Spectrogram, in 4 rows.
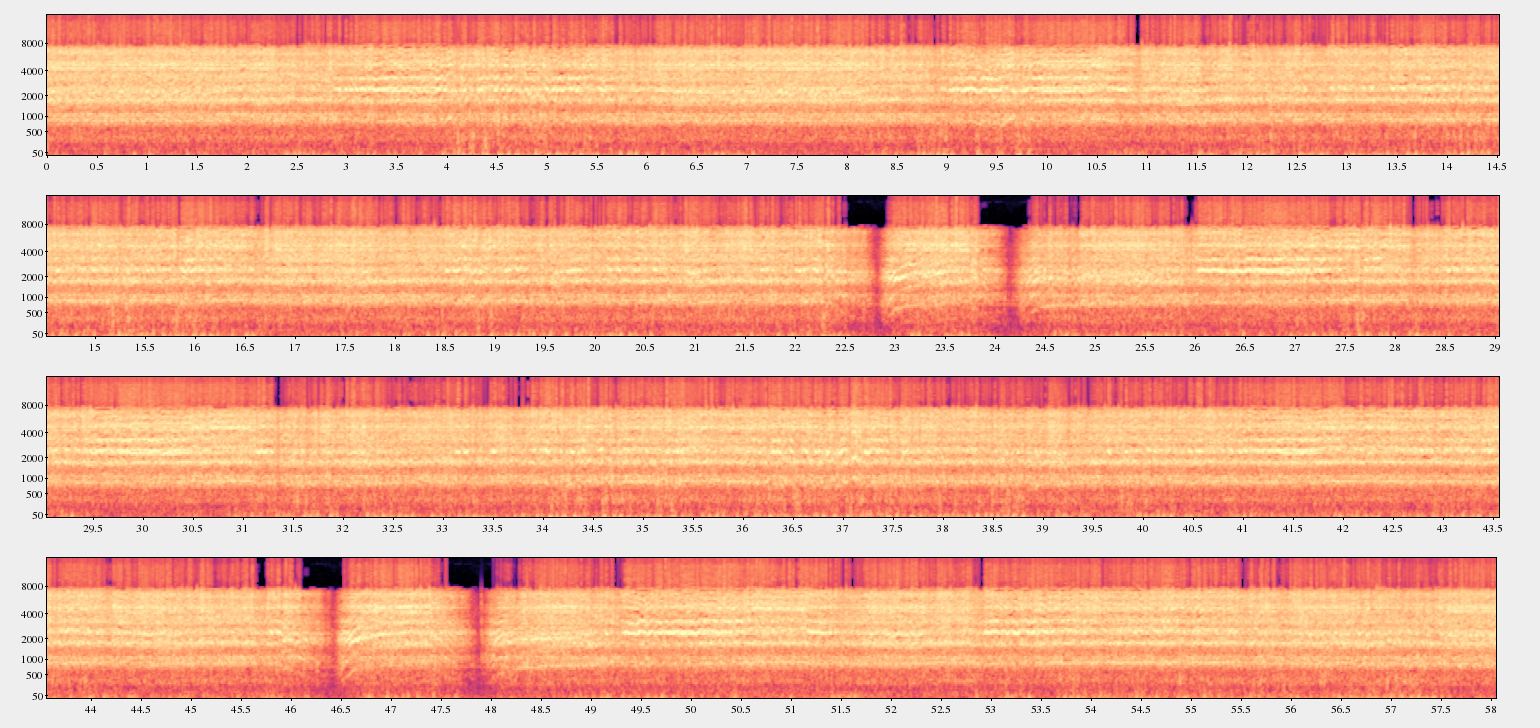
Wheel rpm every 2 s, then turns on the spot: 210, 220, 210, 210, 210, 220, 230, 230, 220, 230, 220, 130, 150, 220, 230, 220, 220, 230, 220, 220, 220, 230, 210, 120, 180, 220, 220, 230, 210.
none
